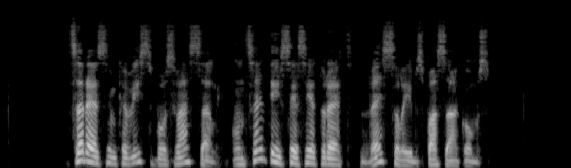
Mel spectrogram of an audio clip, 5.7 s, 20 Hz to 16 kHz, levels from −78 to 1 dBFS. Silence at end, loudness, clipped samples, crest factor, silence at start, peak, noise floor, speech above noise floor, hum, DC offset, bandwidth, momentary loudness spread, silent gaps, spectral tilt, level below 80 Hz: 0.85 s; -26 LUFS; under 0.1%; 22 dB; 0.7 s; -6 dBFS; -80 dBFS; 55 dB; none; under 0.1%; 10 kHz; 9 LU; none; -6 dB/octave; -60 dBFS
